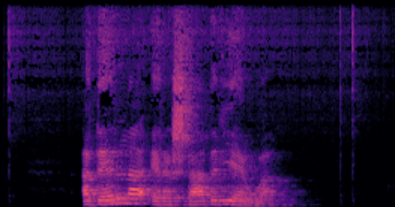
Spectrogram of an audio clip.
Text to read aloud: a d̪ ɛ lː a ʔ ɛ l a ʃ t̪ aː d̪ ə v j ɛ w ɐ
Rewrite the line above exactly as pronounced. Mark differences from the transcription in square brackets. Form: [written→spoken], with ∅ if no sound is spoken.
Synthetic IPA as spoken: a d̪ ɛ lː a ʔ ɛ [l→ɾ] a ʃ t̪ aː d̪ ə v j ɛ w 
